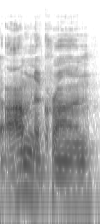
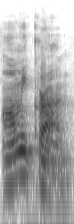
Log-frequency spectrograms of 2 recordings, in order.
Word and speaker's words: omicron: or as uh as joe biden called to omnicron everybody was mispronouncing it pretty hard for a week so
